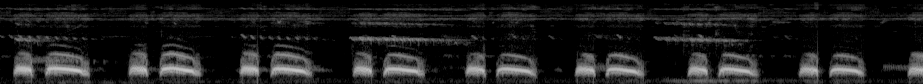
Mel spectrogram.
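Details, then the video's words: Lure call of the spotted dove, meant to get an answer from wild birds. Paired coos, a brief note then a longer mellow one, repeat steadily about once a second. Thin high chirps and trills run faintly behind. "suaranya langsung direspon, pikat burung tekukur"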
